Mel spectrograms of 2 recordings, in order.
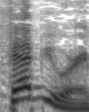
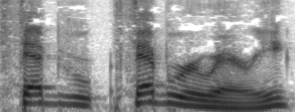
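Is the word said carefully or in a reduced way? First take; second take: reduced; carefully. First: The word is said in a quick, reduced way. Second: The word is said with every syllable fully sounded. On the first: "because it's just a little bit easier" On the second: "which is technically correct"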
